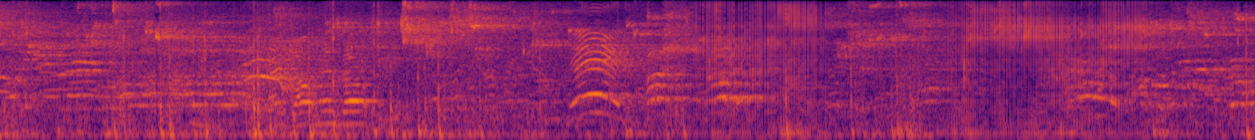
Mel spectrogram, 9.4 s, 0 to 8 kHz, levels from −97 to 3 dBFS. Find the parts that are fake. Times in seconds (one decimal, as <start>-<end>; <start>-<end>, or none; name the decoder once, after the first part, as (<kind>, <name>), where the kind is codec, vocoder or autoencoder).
5.2-6.2 (vocoder, BigVGAN v2); 7.1-8.6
